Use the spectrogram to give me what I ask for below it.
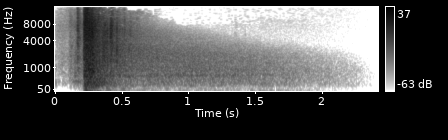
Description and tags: gun lee enfield 303 rifle fire shot loud badass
